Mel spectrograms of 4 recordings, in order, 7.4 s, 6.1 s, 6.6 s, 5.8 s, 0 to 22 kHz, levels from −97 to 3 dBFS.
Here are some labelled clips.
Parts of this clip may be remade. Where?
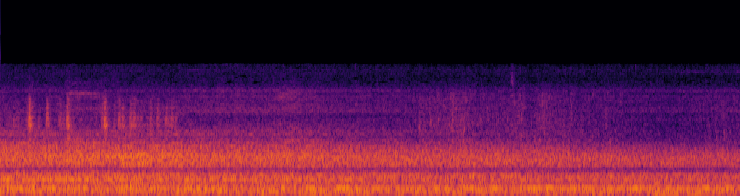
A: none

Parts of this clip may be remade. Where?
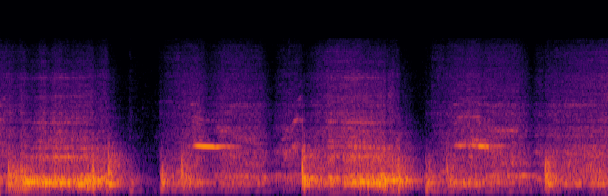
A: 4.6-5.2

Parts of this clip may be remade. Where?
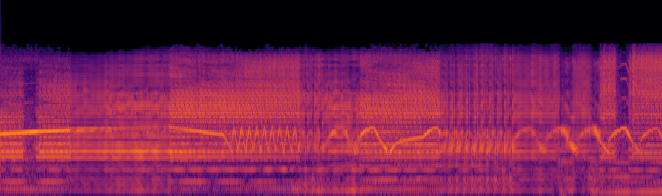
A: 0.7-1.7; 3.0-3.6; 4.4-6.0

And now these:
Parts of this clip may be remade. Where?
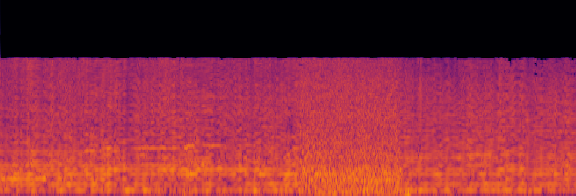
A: 0.0-3.0; 4.0-5.8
